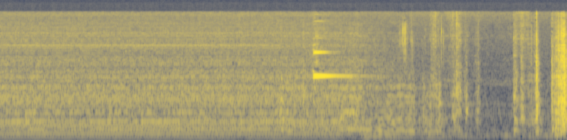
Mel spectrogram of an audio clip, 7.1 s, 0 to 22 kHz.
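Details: Xbox 360 Slim with an old game disc: steady electrical hum, then uneven scraping bursts and rapid clicking as the laser moves back and forth very fast; DVD drive slight grinding while seeking.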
